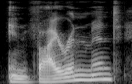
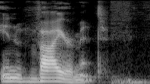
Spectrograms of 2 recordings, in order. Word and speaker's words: environment: The N is silent. So for this word, we cannot trust the dictionaries. We say environment. Environment. The stress is on the 2nd and 4th syllable.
